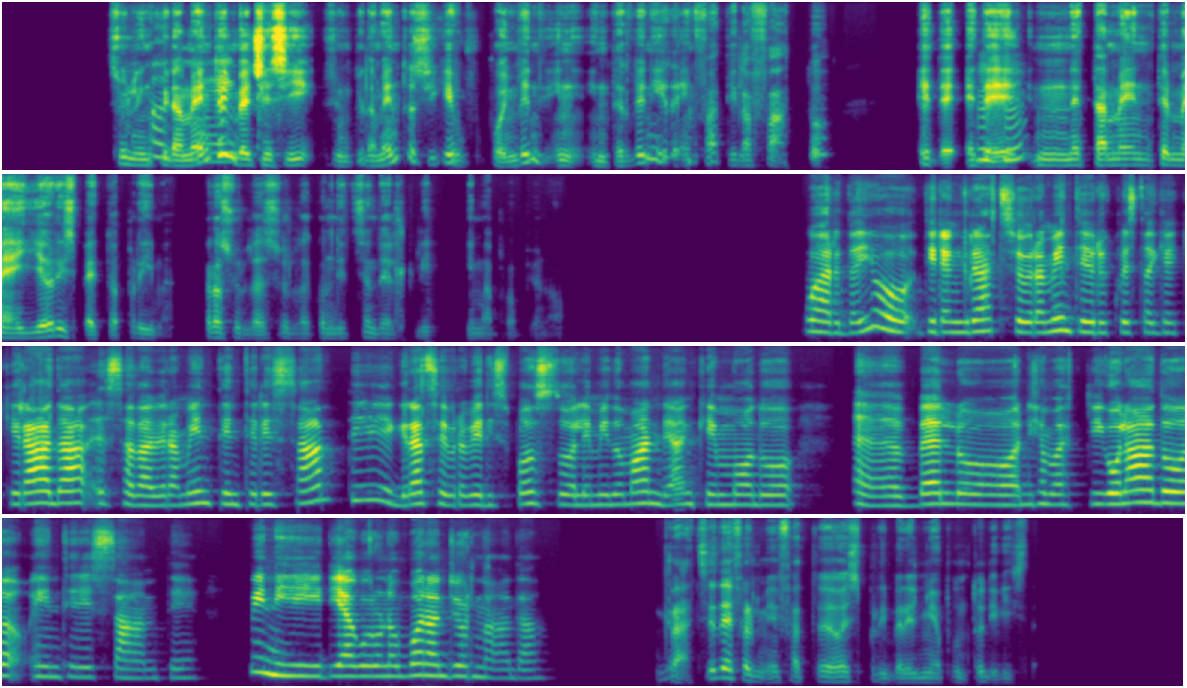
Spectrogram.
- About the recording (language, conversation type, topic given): Italian, podcast, In che modo i cambiamenti climatici stanno modificando l’andamento delle stagioni?
- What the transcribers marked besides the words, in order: "ringrazio" said as "rengrazio"; "avermi" said as "afermi"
